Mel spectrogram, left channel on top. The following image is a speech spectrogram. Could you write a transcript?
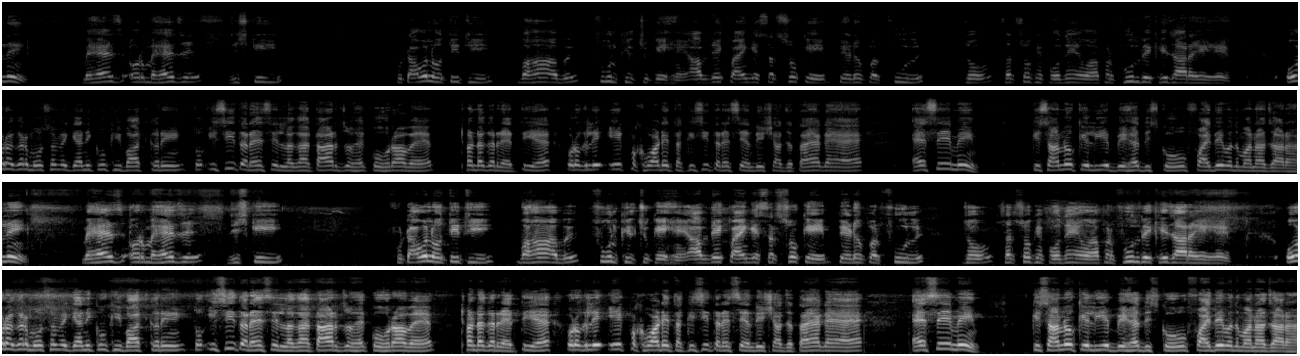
महज और महज जिसकी फुटावल होती थी, वहां अब फूल खिल चुके हैं। आप देख पाएंगे सरसों के पेड़ों पर फूल, जो सरसों के पौधे हैं वहां पर फूल देखे जा रहे हैं। और अगर मौसम वैज्ञानिकों की बात करें तो इसी तरह से लगातार जो है कोहरा व ठंड अगर रहती है और अगले एक पखवाड़े तक इसी तरह से अंदेशा जताया गया है, ऐसे में किसानों के लिए बेहद इसको फायदेमंद माना जा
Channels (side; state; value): left; quieter; 12.6 dB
